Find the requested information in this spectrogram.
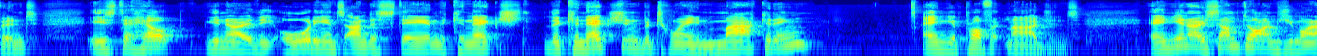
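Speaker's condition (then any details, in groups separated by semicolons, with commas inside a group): No condition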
